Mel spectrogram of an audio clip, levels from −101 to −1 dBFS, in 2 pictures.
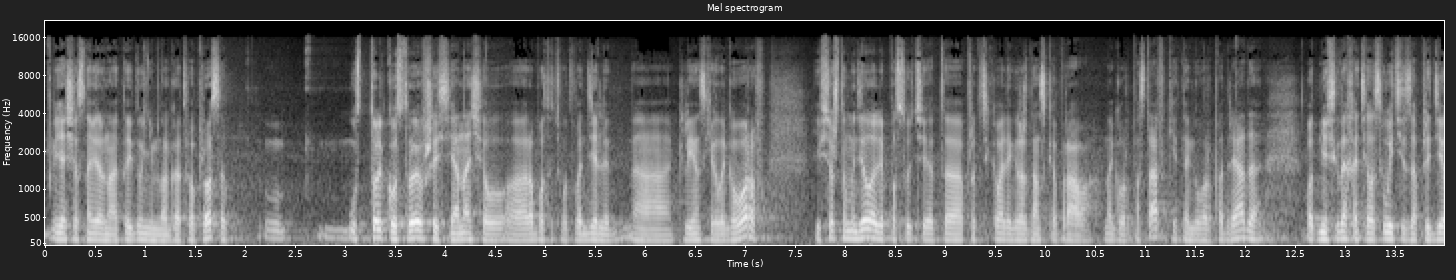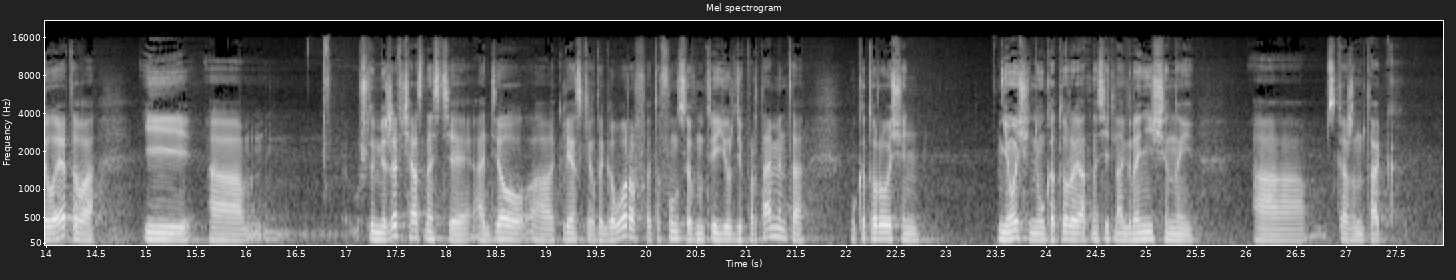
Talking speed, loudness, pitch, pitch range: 135 wpm, -15 LUFS, 115 Hz, 105-125 Hz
